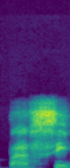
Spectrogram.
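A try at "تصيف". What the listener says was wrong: Tapi sod ini hurufnya huruf tebal. Kalau sin hurufnya huruf tipis. Kalau tidak diangkat, tasi, gitu.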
